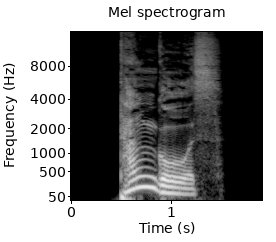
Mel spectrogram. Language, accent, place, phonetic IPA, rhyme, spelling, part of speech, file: German, Germany, Berlin, [ˈtaŋɡos], -aŋɡos, Tangos, noun, De-Tangos.ogg
- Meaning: plural of Tango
